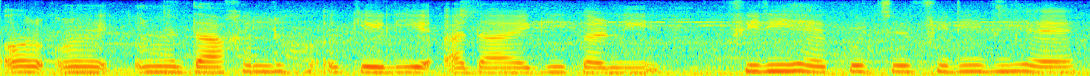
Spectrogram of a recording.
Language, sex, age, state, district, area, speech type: Urdu, female, 18-30, Uttar Pradesh, Aligarh, rural, spontaneous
